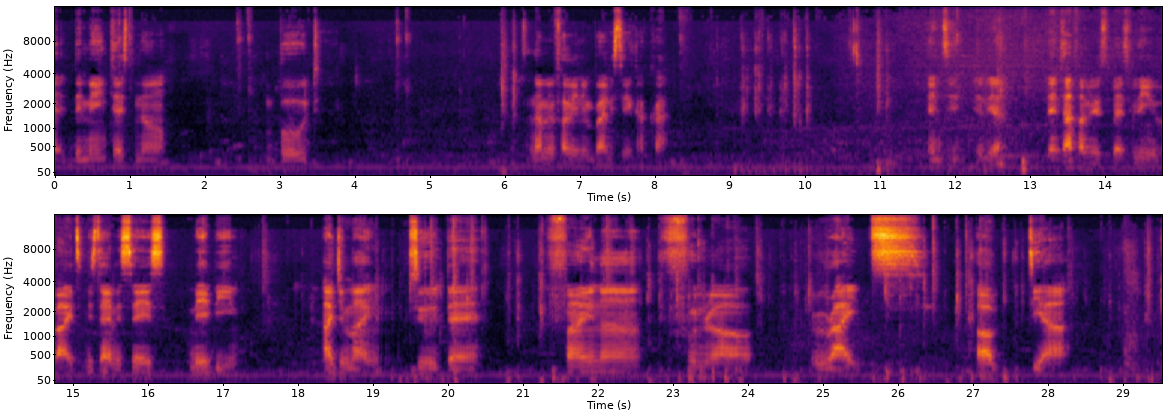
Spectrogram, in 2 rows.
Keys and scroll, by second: 6.1 v, 9.1 Down, 10.9 t, 19.4-24.4 typing, 25.6 t, 25.6 i, 27.2 typing, 28.8 i.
